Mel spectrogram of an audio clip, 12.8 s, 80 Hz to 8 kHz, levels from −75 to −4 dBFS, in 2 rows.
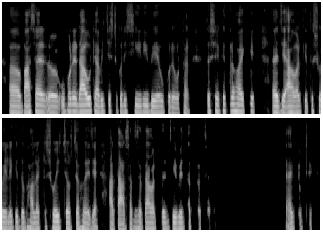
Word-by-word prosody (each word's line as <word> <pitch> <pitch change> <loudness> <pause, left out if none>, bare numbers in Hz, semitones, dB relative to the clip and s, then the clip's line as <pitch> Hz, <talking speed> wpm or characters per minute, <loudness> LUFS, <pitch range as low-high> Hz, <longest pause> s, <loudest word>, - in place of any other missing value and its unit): অ্যা 120 - +2 0.2
বাসার 125 +2 +4 0.2
অ - - +5 0.2
উপরে 135 +1 0
না 130 - +8
উঠে 135 +1 0
আমি 125 - 0
চেষ্টা 125 +1 -5
করি 125 0 -1
সিঁড়ি 125 -1 -1
বেয়ে 120 -1 +3
উপরে 110 -2 -4
ওঠার। 100 - -7 0.3
তো - - -3
সেক্ষেত্রে 140 +1 -1
হয় 130 -1 +4
কি? 140 - -3 0.4
অ্যা 120 - +3
যে 120 - +3
আমার 115 0 +2
কিন্তু 120 - -5
শরীরে 115 -2 +1
কিন্তু 120 0 -1
ভালো 110 0 0
একটা 125 +2 -16
শরীরচর্চা 125 -3 +1
হয়ে 110 -1 0
যায়। - - -1 0.2
আর - - +2
তার - - +4
সাথে, 125 - -5
সাথে 115 0 -2
আমার 115 0 +1
কিন্তু 115 - -3
জিমে 115 -1 +1
যাতে - - -10
হচ্ছেনা। - - -15 1.5
একদম - - -7
ঠিক। - - -16
125 Hz, 185 wpm, -26 LUFS, 115-130 Hz, 1.5 s, না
